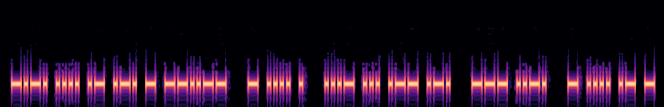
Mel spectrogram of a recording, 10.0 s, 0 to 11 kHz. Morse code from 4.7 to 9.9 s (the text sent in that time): VSWR OF THAT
